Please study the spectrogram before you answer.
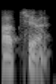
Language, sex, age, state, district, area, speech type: Bengali, male, 60+, West Bengal, Paschim Bardhaman, rural, conversation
